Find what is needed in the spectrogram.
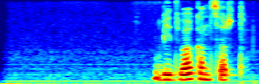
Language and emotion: Russian, neutral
